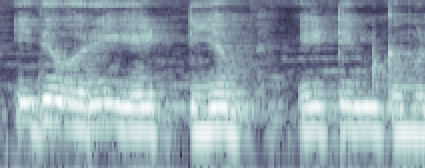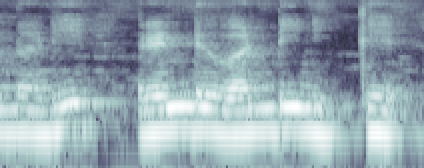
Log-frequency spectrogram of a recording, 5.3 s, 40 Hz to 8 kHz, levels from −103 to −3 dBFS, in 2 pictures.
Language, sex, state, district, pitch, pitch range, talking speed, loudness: Tamil, male, Tamil Nadu, Kanyakumari, 140 Hz, 130-145 Hz, 90 wpm, -15 LUFS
